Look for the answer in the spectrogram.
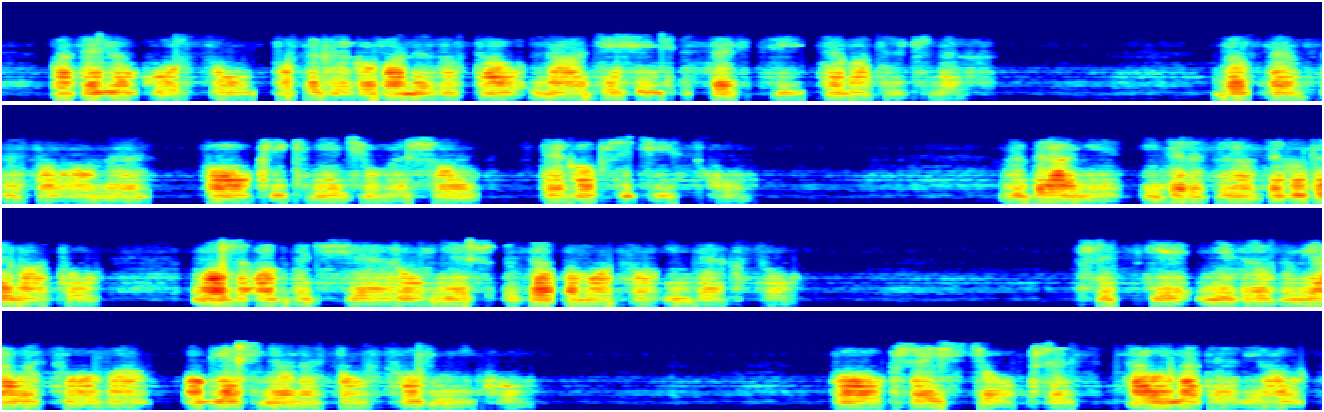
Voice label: out vocoder; Analiza i kompresja mowy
